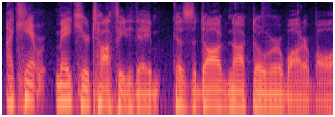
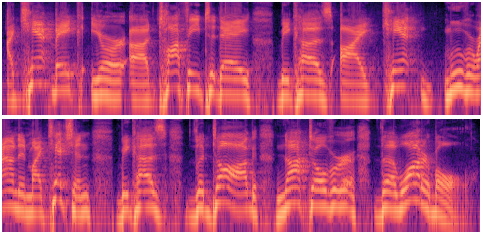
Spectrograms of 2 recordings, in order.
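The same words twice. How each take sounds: First: Defeated. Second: Said in the usual way. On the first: Shown as a demonstration. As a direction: read it like you have given up. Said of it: "I feel defeated". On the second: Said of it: "Or it can be".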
